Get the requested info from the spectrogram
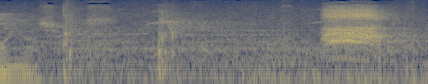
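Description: A crow cawing once, starting near the end.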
